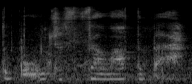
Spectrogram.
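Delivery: fast, soft whisper. Pretend. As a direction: whisper the bad news quickly. Pretend injury, whispered.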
